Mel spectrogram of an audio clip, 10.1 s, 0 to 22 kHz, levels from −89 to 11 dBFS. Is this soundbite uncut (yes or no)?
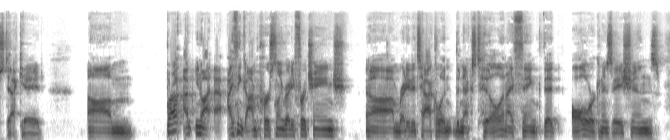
yes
